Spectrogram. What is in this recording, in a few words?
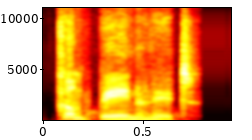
"Companionate", Indian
